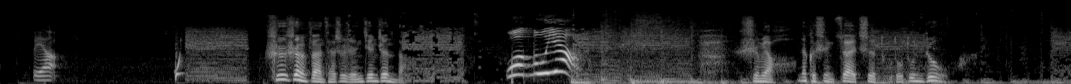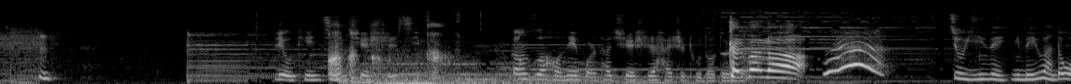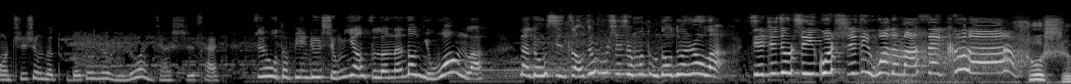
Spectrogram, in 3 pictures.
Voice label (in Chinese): 角色配音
